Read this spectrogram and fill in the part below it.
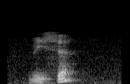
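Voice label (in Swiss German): "wisse", Alsatian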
